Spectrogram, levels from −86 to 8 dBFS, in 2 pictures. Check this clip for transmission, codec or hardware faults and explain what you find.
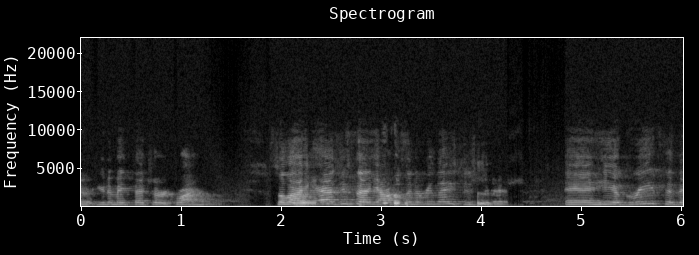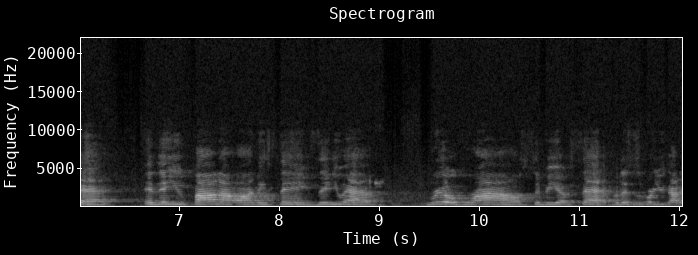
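One fault is present, running through the whole clip. A grainy, gritty distortion tracks the sound, roughly 30 dB below it, growing coarse on quiet passages, where the faintest detail sputters or drops out. The likely cause is low bit depth without dither: the signal was truncated to about 8 bits, so its rounding error follows the waveform.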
